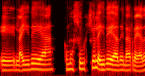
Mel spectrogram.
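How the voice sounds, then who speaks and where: In an Argentine accent, a woman speaks at a fairly slow pace with a dark, mellow tone. The sound is dry and close, with no echo. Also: quiet background. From Argentina. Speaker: professor and conference organizer. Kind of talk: conference welcome speech. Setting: webinar. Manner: halting, with fillers and restarts.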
